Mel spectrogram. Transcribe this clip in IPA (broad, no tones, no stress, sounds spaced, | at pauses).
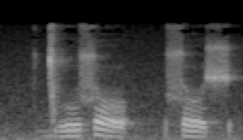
ɡ͡ǀ u s o | s ʊ ʃ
